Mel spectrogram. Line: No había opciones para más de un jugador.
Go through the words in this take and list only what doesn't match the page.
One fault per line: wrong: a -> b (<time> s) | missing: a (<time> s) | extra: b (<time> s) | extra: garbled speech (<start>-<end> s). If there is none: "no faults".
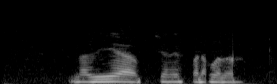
missing: más de un (2.1 s)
